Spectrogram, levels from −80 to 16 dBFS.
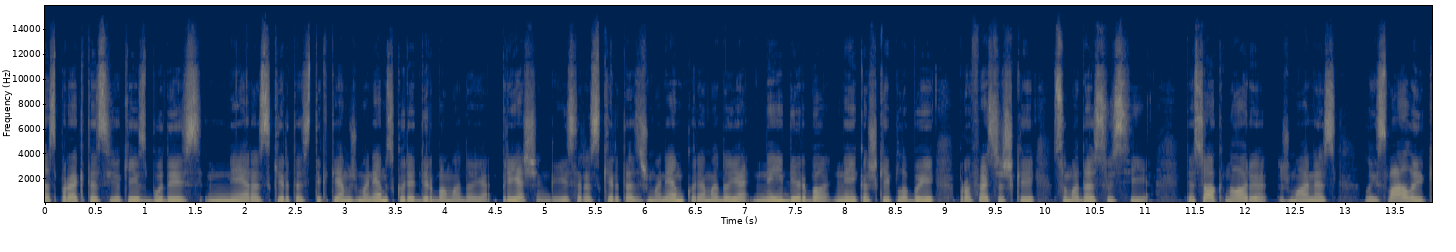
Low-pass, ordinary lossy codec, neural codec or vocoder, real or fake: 14.4 kHz; Opus, 64 kbps; none; real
